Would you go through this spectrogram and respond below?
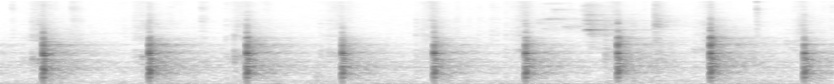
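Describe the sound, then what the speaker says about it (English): A knife chops colorful bell peppers into strips on a board, with about nine crisp, evenly spaced cuts close by and no talking. "You cut right in the middle and cut little strips of it."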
